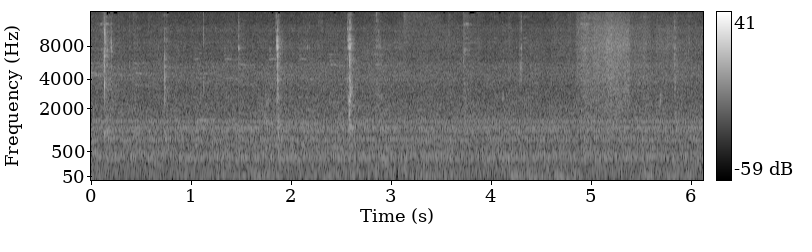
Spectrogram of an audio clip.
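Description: Close-up crunching and chewing of firm unripe green mango, with a few sharp crunches in the first three seconds and a short burst of noise about five seconds in, over a steady, fairly loud background hum.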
